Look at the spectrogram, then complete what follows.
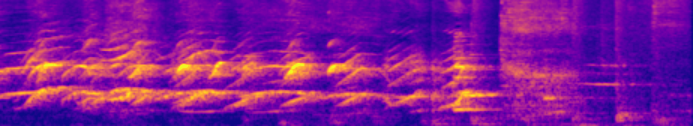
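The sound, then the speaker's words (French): Seagulls calling on a beach in a rapid series of high, wavering cries that rise and fall, tumbling over one another for about three seconds before giving way to a soft rushing noise. “Le bruit des mouettes.”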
